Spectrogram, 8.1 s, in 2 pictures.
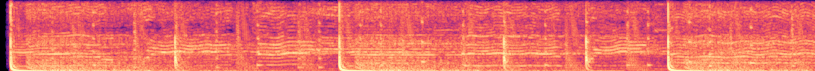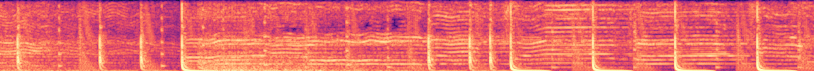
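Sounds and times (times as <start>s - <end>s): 
hit: 0.0s - 8.0s.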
